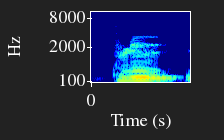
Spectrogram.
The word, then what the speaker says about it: plus: i est une voyelle, nous devons faire une liaison.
